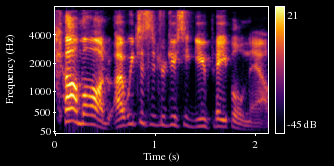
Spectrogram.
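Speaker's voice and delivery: mock angry, indignant outburst. Retelling one's own reaction to a new character: imitating own angry reaction. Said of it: "really angry".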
